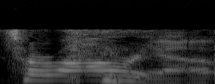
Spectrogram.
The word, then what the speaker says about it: Terraria: No, I have nothing to say, but it's pronounced Terraria.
